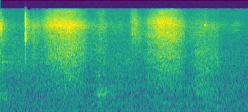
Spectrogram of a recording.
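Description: Hands rubbing and pressing damp copy paper against a plastic doily on parchment paper: two soft swishing strokes about a second apart, with a small click near the start.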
